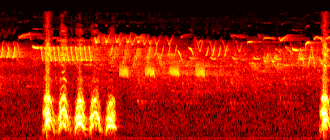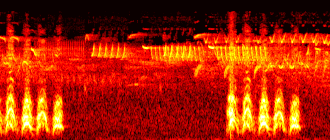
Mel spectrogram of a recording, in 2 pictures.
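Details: Dog on a farm barking in three bursts of about five quick, sharp barks each, several seconds apart, while high thin bird chirping continues in the background.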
